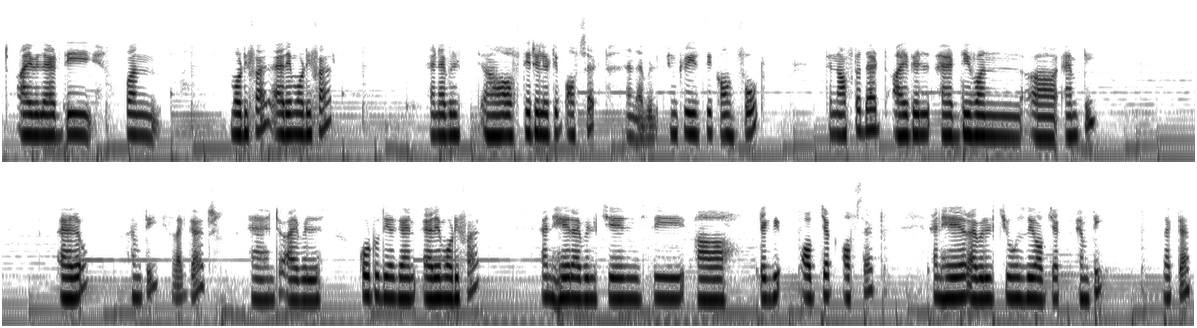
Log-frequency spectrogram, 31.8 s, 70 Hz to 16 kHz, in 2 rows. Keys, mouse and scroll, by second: 0.4 Tab, 0.6 Tab, 1.2-2.8 shift+middle drag, 2.8 click, 3.6-6.6 drag, 9.5 click, 10.5-12.2 drag, 12.2 shift+middle click, 12.6-13.0 scroll down 1, 13.0-13.5 scroll up 1, 13.8 shift+a, 13.8 shift+a, 18.7-19.0 scroll down 4, 19.0 middle click, 19.7 shift+scroll down 4, 20.0-21.0 shift+middle drag, 21.0 scroll up 3, 21.3 shift+middle click, 21.8 click, 22.6 click, 23.1-26.1 shift+middle drag, 29.0 click, 31.3-31.8 drag.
